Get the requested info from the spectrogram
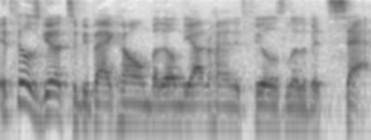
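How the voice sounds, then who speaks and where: A man speaks at a moderate pace. There is light background noise. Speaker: graffiti artist vlogger. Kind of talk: casual vlog chat. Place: home room. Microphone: phone near.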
